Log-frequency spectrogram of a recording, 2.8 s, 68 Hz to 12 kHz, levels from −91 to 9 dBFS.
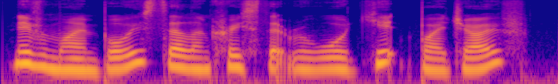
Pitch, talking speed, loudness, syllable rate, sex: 190 Hz, 215 wpm, -19 LUFS, 5.8 syllables/s, female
